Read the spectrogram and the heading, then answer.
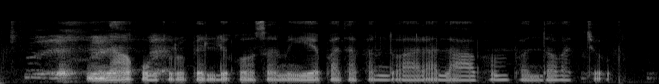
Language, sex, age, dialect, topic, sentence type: Telugu, female, 31-35, Southern, banking, question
